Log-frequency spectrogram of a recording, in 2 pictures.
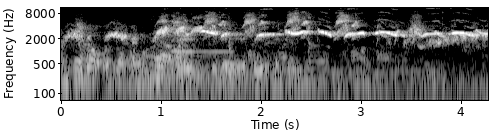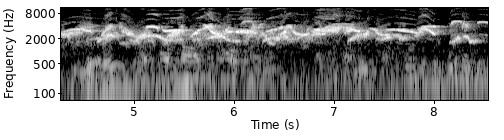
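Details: Several red-whiskered bulbuls singing at a club gathering in Long Bien, 27 April 2014. Bright, rapid whistled warbles overlap continuously, and a low murmur of human voices runs underneath.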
